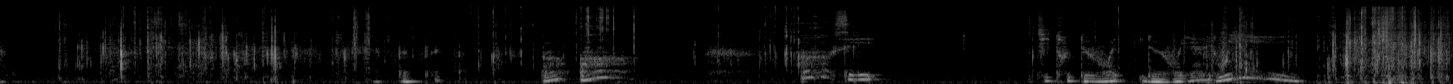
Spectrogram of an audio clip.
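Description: Gift wrapping crinkling and rustling as it is pulled open by hand, busiest in the first few seconds and again near the end. Short murmured voice sounds come in the middle and later part.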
